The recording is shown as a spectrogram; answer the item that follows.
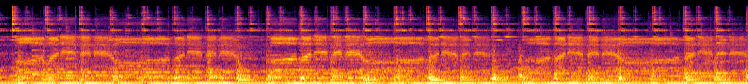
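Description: A man chanting a Buddhist mantra over a steady low drone, with acoustic guitar accompaniment.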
